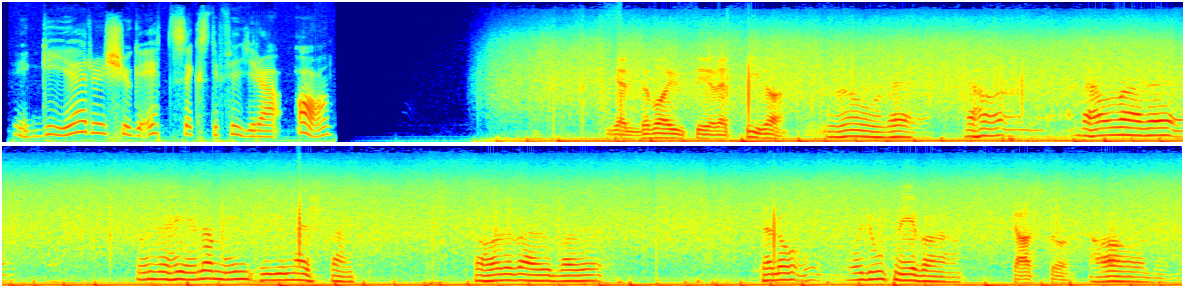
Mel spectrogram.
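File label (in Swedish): Norrala Hälsingland, dialekter; Folkminnen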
